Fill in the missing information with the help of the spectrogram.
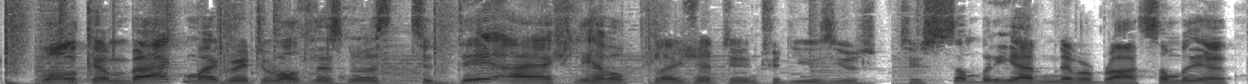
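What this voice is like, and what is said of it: Indian English accent. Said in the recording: “my Indian accent”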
